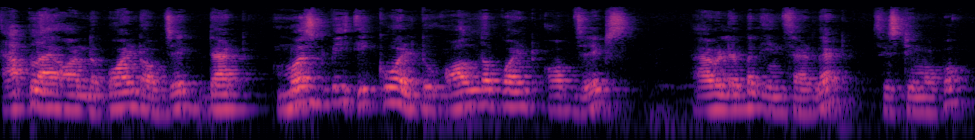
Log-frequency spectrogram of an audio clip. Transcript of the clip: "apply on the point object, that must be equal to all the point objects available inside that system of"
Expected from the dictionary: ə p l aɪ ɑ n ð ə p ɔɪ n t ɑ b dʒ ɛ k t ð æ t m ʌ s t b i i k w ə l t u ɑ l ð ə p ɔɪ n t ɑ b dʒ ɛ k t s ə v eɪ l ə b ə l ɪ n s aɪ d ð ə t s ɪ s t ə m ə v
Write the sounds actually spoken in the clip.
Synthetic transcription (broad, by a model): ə p l aɪ ɑ n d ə p ɔɪ n t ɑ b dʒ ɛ k t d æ t m ʌ s t b i i k w ə l t u ɑ l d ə p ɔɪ n t ɑ b dʒ ɛ k t s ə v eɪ l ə b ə l ɪ n s aɪ d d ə t s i s t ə m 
